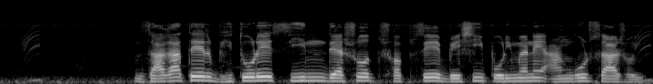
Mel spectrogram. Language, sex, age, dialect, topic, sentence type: Bengali, male, 60-100, Rajbangshi, agriculture, statement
